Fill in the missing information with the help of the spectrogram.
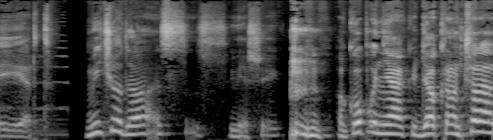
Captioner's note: clears throat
